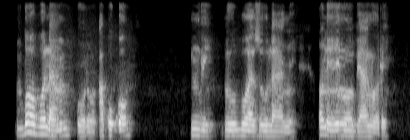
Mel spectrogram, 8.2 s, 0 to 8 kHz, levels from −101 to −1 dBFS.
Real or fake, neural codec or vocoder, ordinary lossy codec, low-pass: fake; codec, 44.1 kHz, 2.6 kbps, SNAC; Opus, 64 kbps; 7.2 kHz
